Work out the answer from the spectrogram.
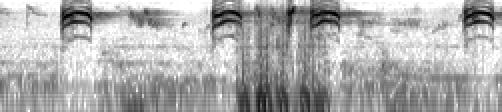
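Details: Lively plain-throated sunbird, recorded to coax other birds into song: loud, high, arched whistled notes with a quick slurred phrase in the middle and a faint low thud beneath.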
